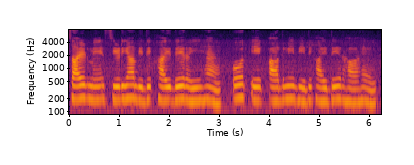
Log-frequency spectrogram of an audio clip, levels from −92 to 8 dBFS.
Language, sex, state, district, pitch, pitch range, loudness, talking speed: Hindi, female, Haryana, Jhajjar, 190 Hz, 180-195 Hz, -19 LUFS, 155 wpm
